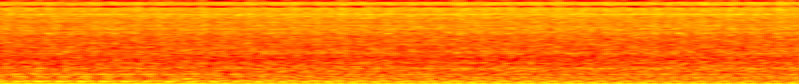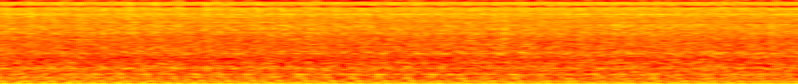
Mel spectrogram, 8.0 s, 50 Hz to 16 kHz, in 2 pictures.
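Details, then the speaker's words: 1971 Chevrolet C40 truck V8 after carb cleaning: deep, even idle burble with steady beat, no misses; running really well, blow-by minimal. "It's running really well! The blow-by is minimal."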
